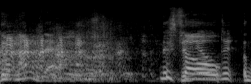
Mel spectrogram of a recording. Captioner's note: audience laughing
